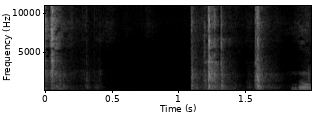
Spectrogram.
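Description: Hard plastic puzzle pieces clicking against a plastic game board as they are slid and fitted into place: a sharp click right at the start and a few more about a second in.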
